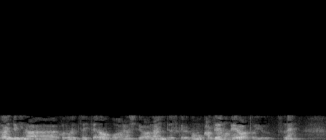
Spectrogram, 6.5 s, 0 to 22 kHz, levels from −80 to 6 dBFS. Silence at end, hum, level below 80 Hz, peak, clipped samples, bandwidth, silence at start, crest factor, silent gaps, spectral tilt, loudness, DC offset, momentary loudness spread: 0 s; none; -74 dBFS; -6 dBFS; under 0.1%; 4 kHz; 0 s; 18 dB; none; -10.5 dB/octave; -25 LUFS; under 0.1%; 12 LU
